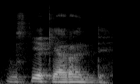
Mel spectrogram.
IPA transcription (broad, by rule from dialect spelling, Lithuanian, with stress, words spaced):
ʋʲɪs ˈtʲiɛk jæː ˈrɐnʲdʲɪ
